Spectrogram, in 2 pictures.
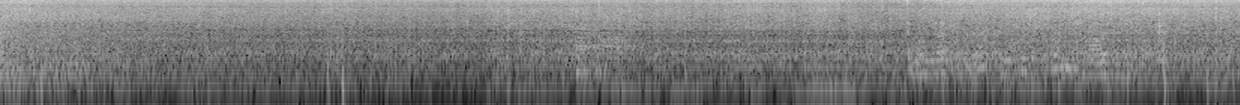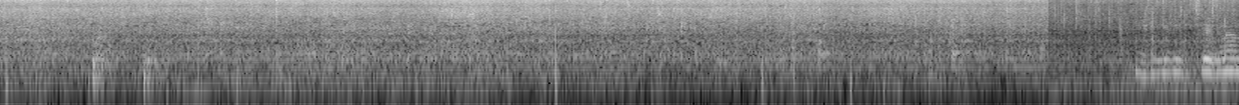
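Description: Cumin seeds sizzle and crackle in hot oil, with kanda then added to the pan; a steady, close frying hiss runs throughout, with a brief shift near the end.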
